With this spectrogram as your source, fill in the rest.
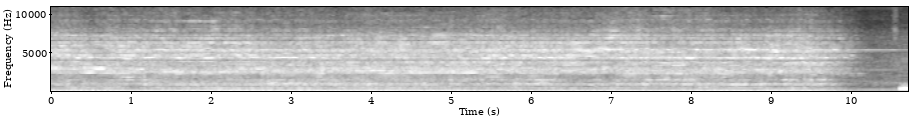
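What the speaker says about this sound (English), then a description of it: "I need to cut a couple more face frame members so I can get those installed" A saw cuts wooden face frame members for a base cabinet in a remote Alaska workshop, a loud, steady, close grinding rasp that runs without a break and cuts off just before the end.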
